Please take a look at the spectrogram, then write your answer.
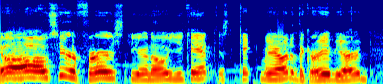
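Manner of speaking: taunting mockingly. Walking away after being kicked out of the graveyard, speaking mockingly. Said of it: "I'm just mockingly I'm gonna say".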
